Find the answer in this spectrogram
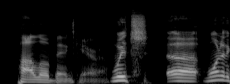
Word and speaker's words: Paolo Banchero: year to figure out how to pronounce paulo ben carroll so the fact that we finally had the full culmination moment of him saying his own name paulo bankera which uh one of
